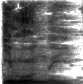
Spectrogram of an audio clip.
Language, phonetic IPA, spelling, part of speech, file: Russian, [ɪˈmunːɨj], иммунный, adjective, Ru-иммунный.ogg
- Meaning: immune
